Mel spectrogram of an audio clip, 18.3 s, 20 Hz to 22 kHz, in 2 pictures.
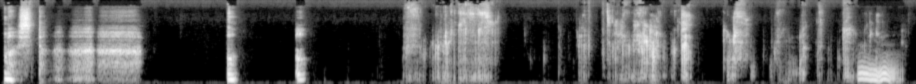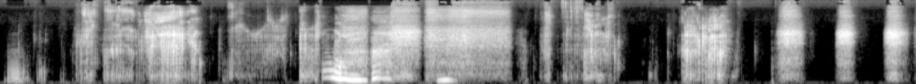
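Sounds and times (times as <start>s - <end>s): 
speech: 0.0s - 1.2s, 2.3s - 3.1s, 8.6s - 9.4s, 12.4s - 13.8s
wet chewing of food: 4.0s - 5.0s, 5.8s - 12.4s, 14.3s - 17.2s.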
